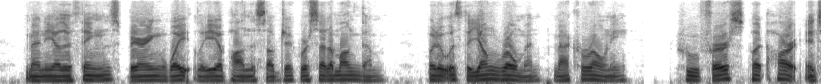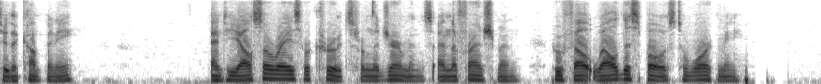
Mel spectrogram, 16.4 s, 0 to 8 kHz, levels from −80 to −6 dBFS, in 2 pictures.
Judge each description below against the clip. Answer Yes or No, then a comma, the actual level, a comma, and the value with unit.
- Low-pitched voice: Yes, low, 100 Hz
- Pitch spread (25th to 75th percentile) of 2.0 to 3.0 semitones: Yes, narrow, 2.5 semitones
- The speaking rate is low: No, average, 155 wpm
